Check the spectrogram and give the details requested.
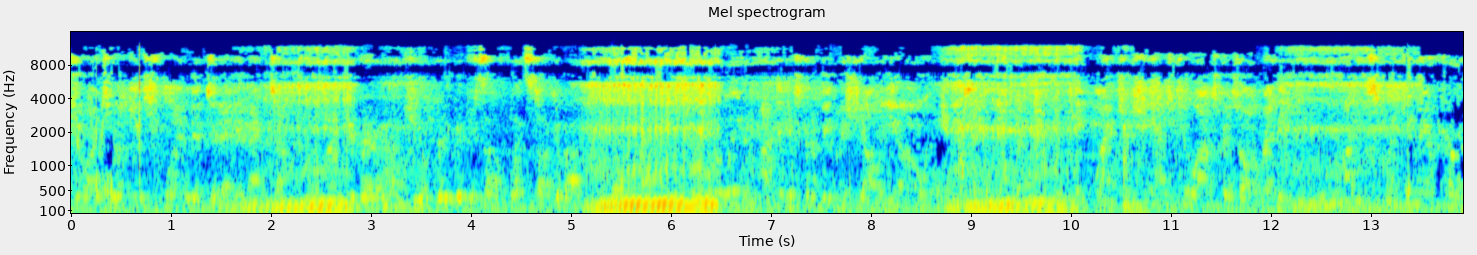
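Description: Slow, loud rumbling snores on each in-breath, about four in fourteen seconds, with quieter breathing between: ordinary snoring.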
